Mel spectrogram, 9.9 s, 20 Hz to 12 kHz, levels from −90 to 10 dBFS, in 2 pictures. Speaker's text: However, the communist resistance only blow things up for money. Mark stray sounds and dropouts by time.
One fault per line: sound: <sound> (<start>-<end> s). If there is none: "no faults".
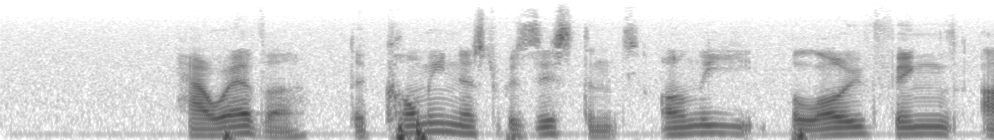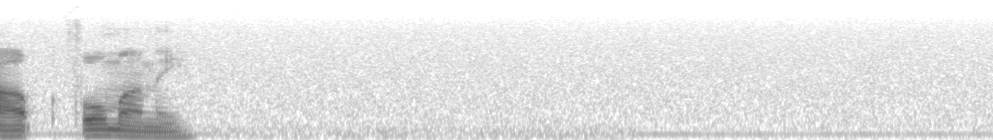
no faults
